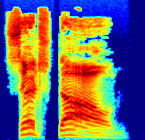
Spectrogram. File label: human old grumpy man english says angrily sit down; zapsplat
